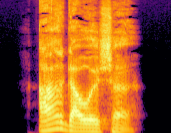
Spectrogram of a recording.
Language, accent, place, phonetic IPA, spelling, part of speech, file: German, Germany, Berlin, [ˈaːɐ̯ˌɡaʊ̯ɪʃə], aargauische, adjective, De-aargauische.ogg
- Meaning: inflection of aargauisch: 1. strong/mixed nominative/accusative feminine singular 2. strong nominative/accusative plural 3. weak nominative all-gender singular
